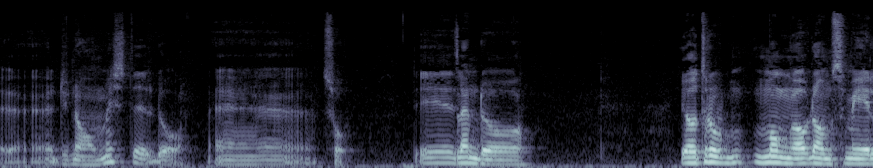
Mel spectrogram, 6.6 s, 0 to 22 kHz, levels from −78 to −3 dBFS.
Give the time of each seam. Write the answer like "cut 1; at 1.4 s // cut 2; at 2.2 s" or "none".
cut 1; at 3.4 s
